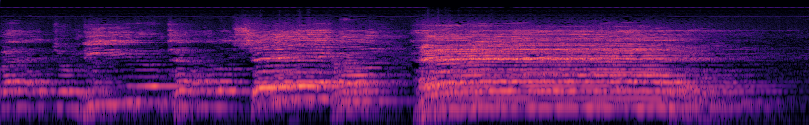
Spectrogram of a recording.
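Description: A cappella vocal music: voices singing in harmony without instruments, moving through a few notes and then holding one long chord that fades away near the end.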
